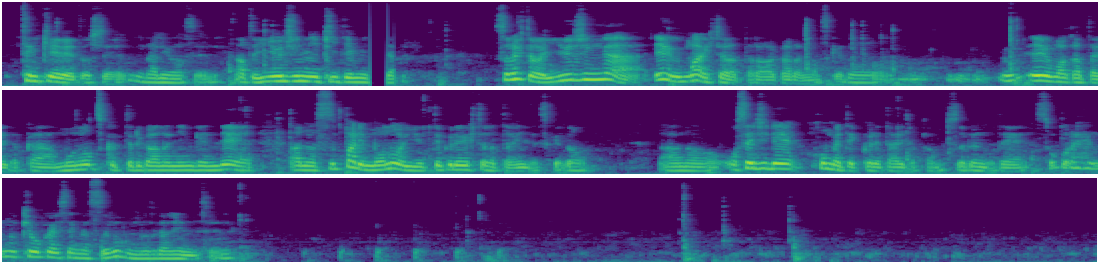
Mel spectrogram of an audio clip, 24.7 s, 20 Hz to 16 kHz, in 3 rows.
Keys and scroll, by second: 6.1 ctrl+z.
